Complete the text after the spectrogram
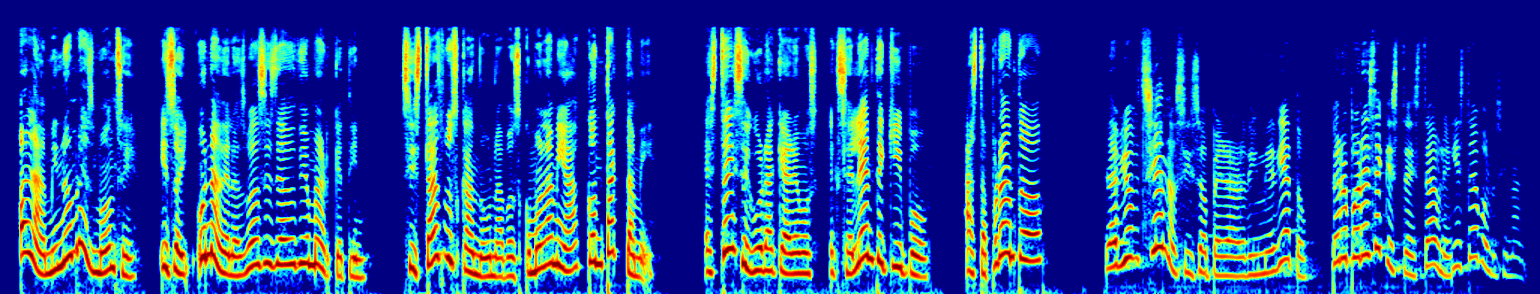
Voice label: locutora nina; infantiles

